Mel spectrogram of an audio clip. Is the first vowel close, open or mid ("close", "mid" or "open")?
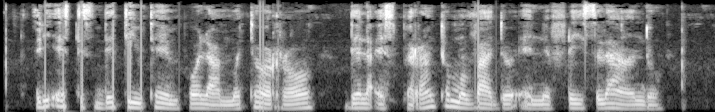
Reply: close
